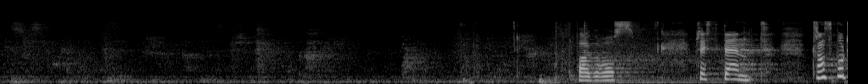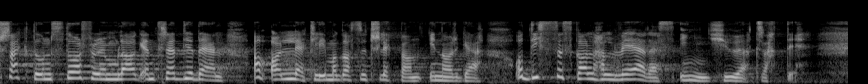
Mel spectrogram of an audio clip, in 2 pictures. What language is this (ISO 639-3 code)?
nor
